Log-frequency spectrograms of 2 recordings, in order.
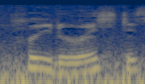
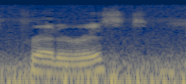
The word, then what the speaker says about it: preterist: The idealist school, the preterist, and by the way, I pronounced it wrong all last week. It is not preterist, it's preterist.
